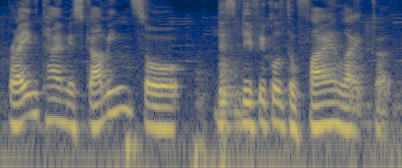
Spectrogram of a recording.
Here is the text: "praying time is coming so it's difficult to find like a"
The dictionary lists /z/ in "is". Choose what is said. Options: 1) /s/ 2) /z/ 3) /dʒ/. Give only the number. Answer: 1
